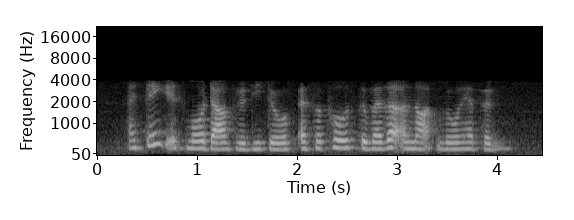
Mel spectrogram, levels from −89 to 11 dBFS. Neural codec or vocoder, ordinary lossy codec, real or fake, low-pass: codec, 16 kHz, 0.3 kbps, FocalCodec; AAC, 16 kbps; fake; 7.2 kHz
